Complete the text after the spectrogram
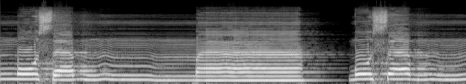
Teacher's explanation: Kalau berhenti di sini musamman menjadi musamma Man menjadi Ma lalu panjang dua ketukan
